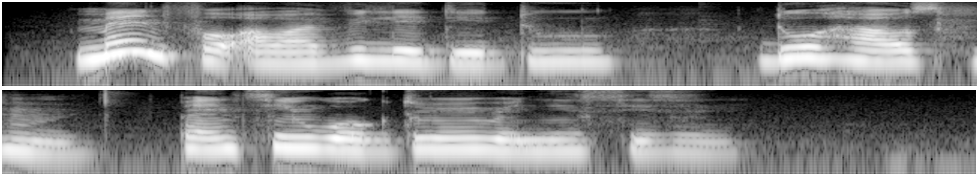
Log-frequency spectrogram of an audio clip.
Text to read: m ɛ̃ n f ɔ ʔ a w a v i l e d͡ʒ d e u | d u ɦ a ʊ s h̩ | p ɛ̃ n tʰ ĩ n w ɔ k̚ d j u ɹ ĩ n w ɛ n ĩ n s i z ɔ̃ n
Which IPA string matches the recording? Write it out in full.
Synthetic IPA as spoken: m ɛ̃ n f ɔ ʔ a w a v i l e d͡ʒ d e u | d u ɦ a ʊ s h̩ | p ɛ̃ n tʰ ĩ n w ɔ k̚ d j u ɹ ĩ n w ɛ n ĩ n s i z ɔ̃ n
